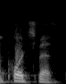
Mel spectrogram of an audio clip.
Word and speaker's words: Portsmouth: Oh, it's uh, Portsmouth, but that's fine.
